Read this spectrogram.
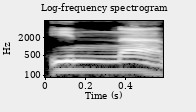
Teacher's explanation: musyaddadah ada Nun bertasydid nah panjangnya itu dua harakat jadi digunahkan cara membacanya itu digunahkan kita tahan suaranya kita panjangkan panjangnya itu dua harakat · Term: ghunah musyaddadah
